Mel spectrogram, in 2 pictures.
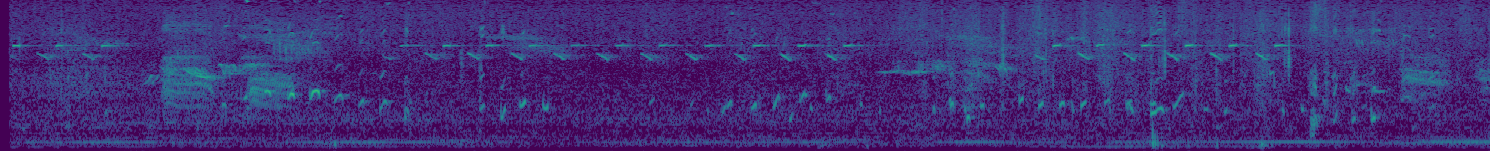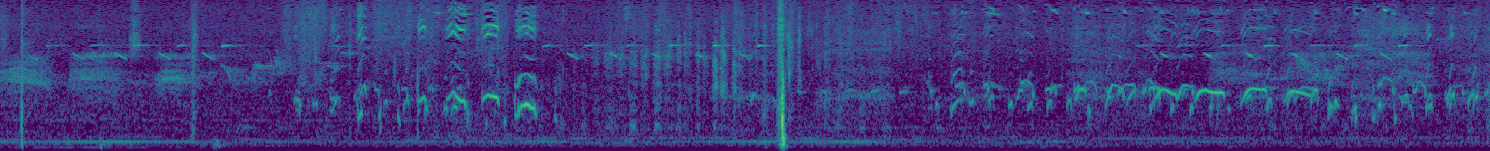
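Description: A litter of four-week-old Belgian Malinois puppies whimpering and squeaking in short, high calls that bend in pitch, louder and more frequent around twenty seconds in and again near the end. A sharp knock sounds once about three-quarters of the way through, over a faint high chirp repeating at an even rate.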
